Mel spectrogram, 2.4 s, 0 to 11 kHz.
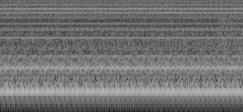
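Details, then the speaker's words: Furnace blower motor (motor and capacitor replaced in 2013) gives a steady electrical buzz and the fan never spins up. The shaft is rusty and wobbles, and lubrication probably won't help. It was found to be a failing motor, not the capacitor. "that motor just buzzed Buzz I don't think any lubrication is gonna do anything try that one more time"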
